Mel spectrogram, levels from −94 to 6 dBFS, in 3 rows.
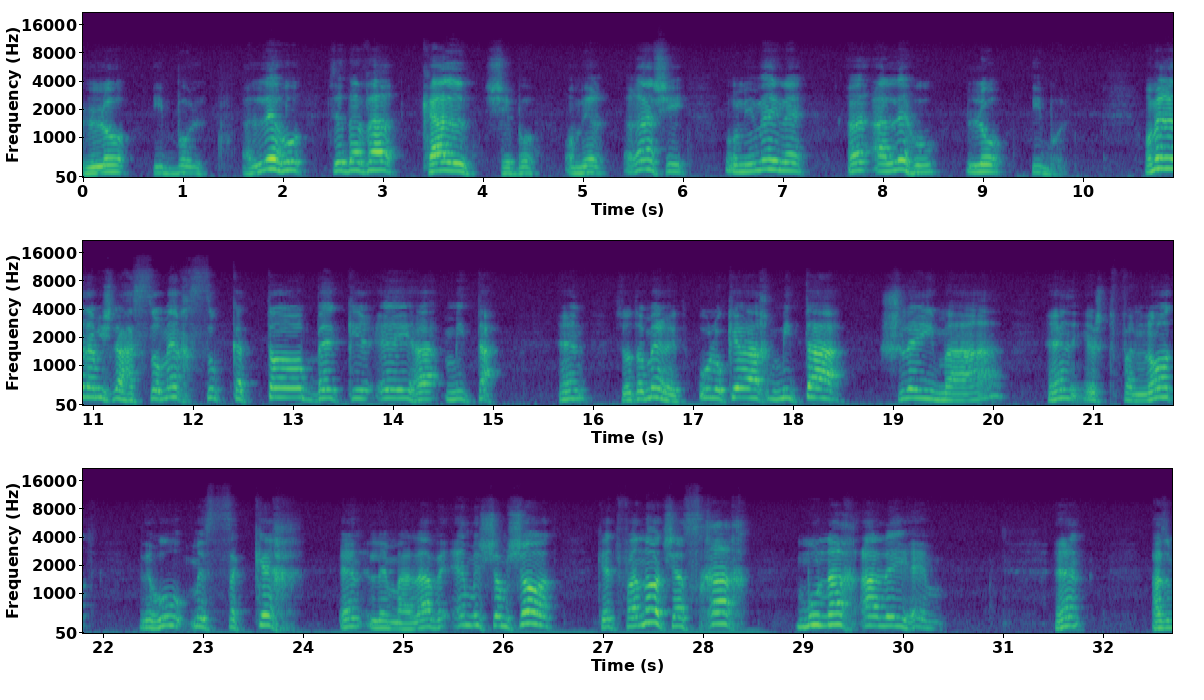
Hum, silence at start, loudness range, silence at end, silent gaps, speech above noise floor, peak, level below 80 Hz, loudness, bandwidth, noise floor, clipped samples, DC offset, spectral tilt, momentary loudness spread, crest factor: none; 0 s; 6 LU; 0 s; none; 38 dB; -4 dBFS; -56 dBFS; -25 LUFS; 10.5 kHz; -62 dBFS; under 0.1%; under 0.1%; -6.5 dB/octave; 16 LU; 22 dB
